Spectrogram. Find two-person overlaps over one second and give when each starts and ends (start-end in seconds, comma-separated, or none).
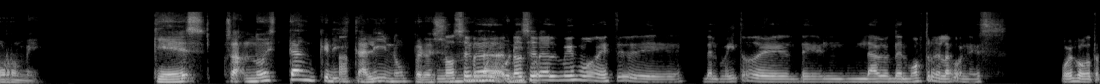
4.3-5.5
